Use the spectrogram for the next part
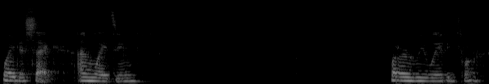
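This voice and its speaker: A woman from the Netherlands with a Dutch accent paints while chatting casually to her live-stream viewers, rambling a bit with fillers and asides. Her voice is deep and dark in tone, her delivery flat and a little fast.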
